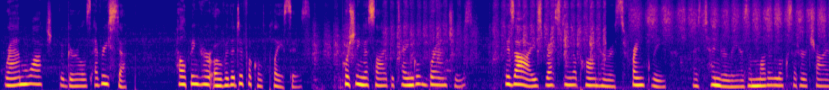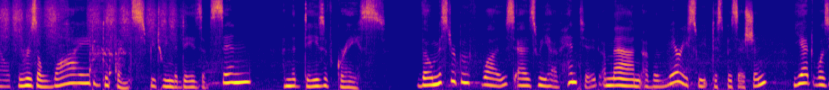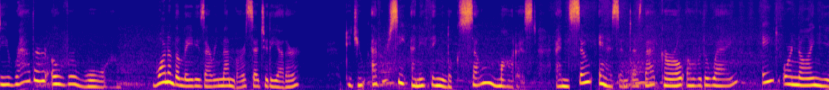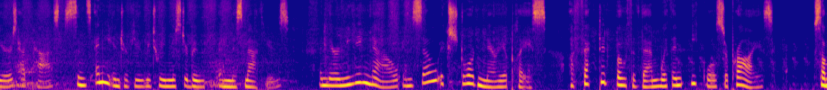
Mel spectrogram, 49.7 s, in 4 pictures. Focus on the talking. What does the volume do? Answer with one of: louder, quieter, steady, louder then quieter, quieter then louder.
steady.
